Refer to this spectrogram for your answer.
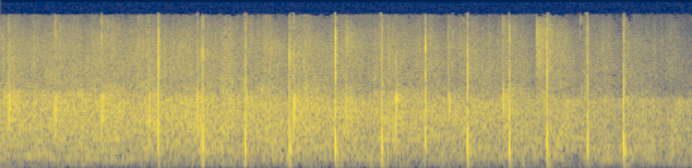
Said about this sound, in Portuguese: Cerimonial, gostaria de agradecer a presença do ex-vereador de São Bernardo do Campo, Matias Fiuza. Uma salva de palmas.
